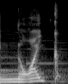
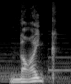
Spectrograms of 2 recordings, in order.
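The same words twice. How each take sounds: First: It is said in an Australian accent. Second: It is said in a standard accent.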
